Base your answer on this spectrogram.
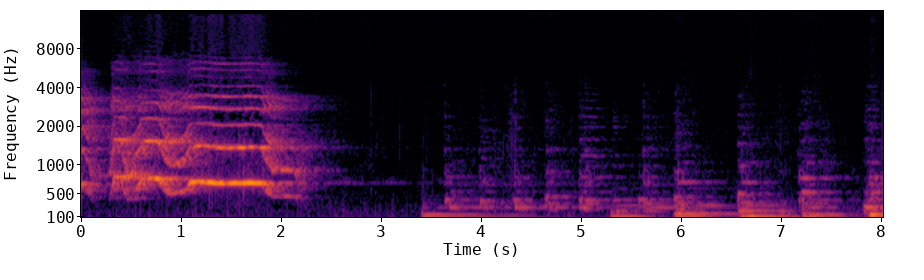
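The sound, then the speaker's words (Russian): A rooster crows outside a window, one long, loud cock-a-doodle-doo lasting about two seconds, followed by a short quiet gap and then a steady sequence of low musical notes forming a melody. “За окошком снова прокричал петух.”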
